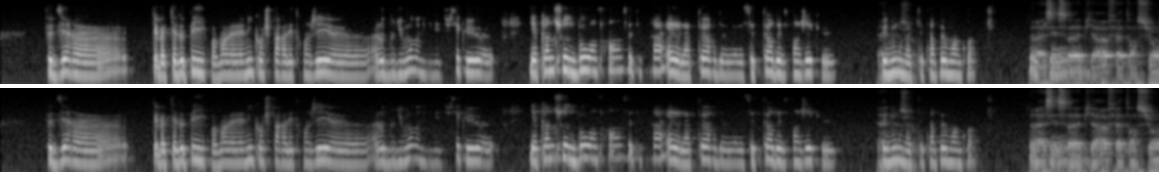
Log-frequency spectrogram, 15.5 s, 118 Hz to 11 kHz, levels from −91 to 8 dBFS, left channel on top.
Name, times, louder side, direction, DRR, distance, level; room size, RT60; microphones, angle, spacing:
voice 1, 0.6-1.7 2.0-6.6 7.1-11.2 11.8-13.0 13.7-14.2, left 6 dB, 75° left, 0.5 m, -26 dB
voice 2, 11.7-12.1 13.7-15.4, left 4 dB, 55° right, 4.4 m, -35 dB
17.5 x 7.4 x 2.5 m
head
